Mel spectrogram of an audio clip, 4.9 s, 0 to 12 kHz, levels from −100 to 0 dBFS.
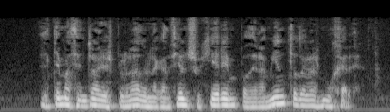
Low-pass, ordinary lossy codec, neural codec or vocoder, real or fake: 7.2 kHz; AAC, 64 kbps; none; real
